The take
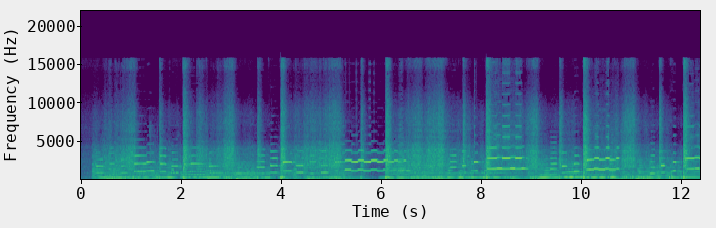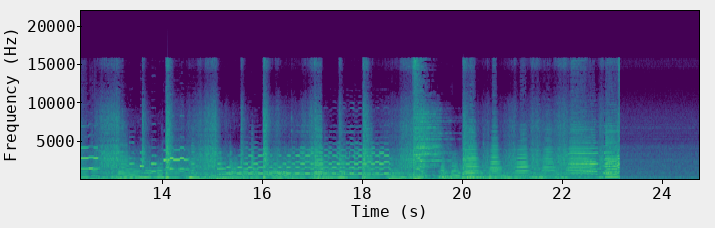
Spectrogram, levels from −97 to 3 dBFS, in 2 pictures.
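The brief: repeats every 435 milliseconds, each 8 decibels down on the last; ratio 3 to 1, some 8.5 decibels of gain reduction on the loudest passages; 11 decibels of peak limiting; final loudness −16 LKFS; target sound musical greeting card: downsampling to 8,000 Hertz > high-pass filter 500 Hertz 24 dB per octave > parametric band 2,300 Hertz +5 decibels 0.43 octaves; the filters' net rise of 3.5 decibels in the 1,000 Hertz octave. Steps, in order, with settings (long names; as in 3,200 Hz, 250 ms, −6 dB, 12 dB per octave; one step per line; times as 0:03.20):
parametric band 1,000 Hz +4.5 dB
downward compressor 3 to 1, threshold −30 dBFS
brickwall limiter −28.5 dBFS
repeating echo 435 ms, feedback 40%, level −8 dB
downsampling to 8,000 Hz
high-pass filter 500 Hz 24 dB per octave
parametric band 2,300 Hz +5 dB 0.43 octaves
level +17.5 dB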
